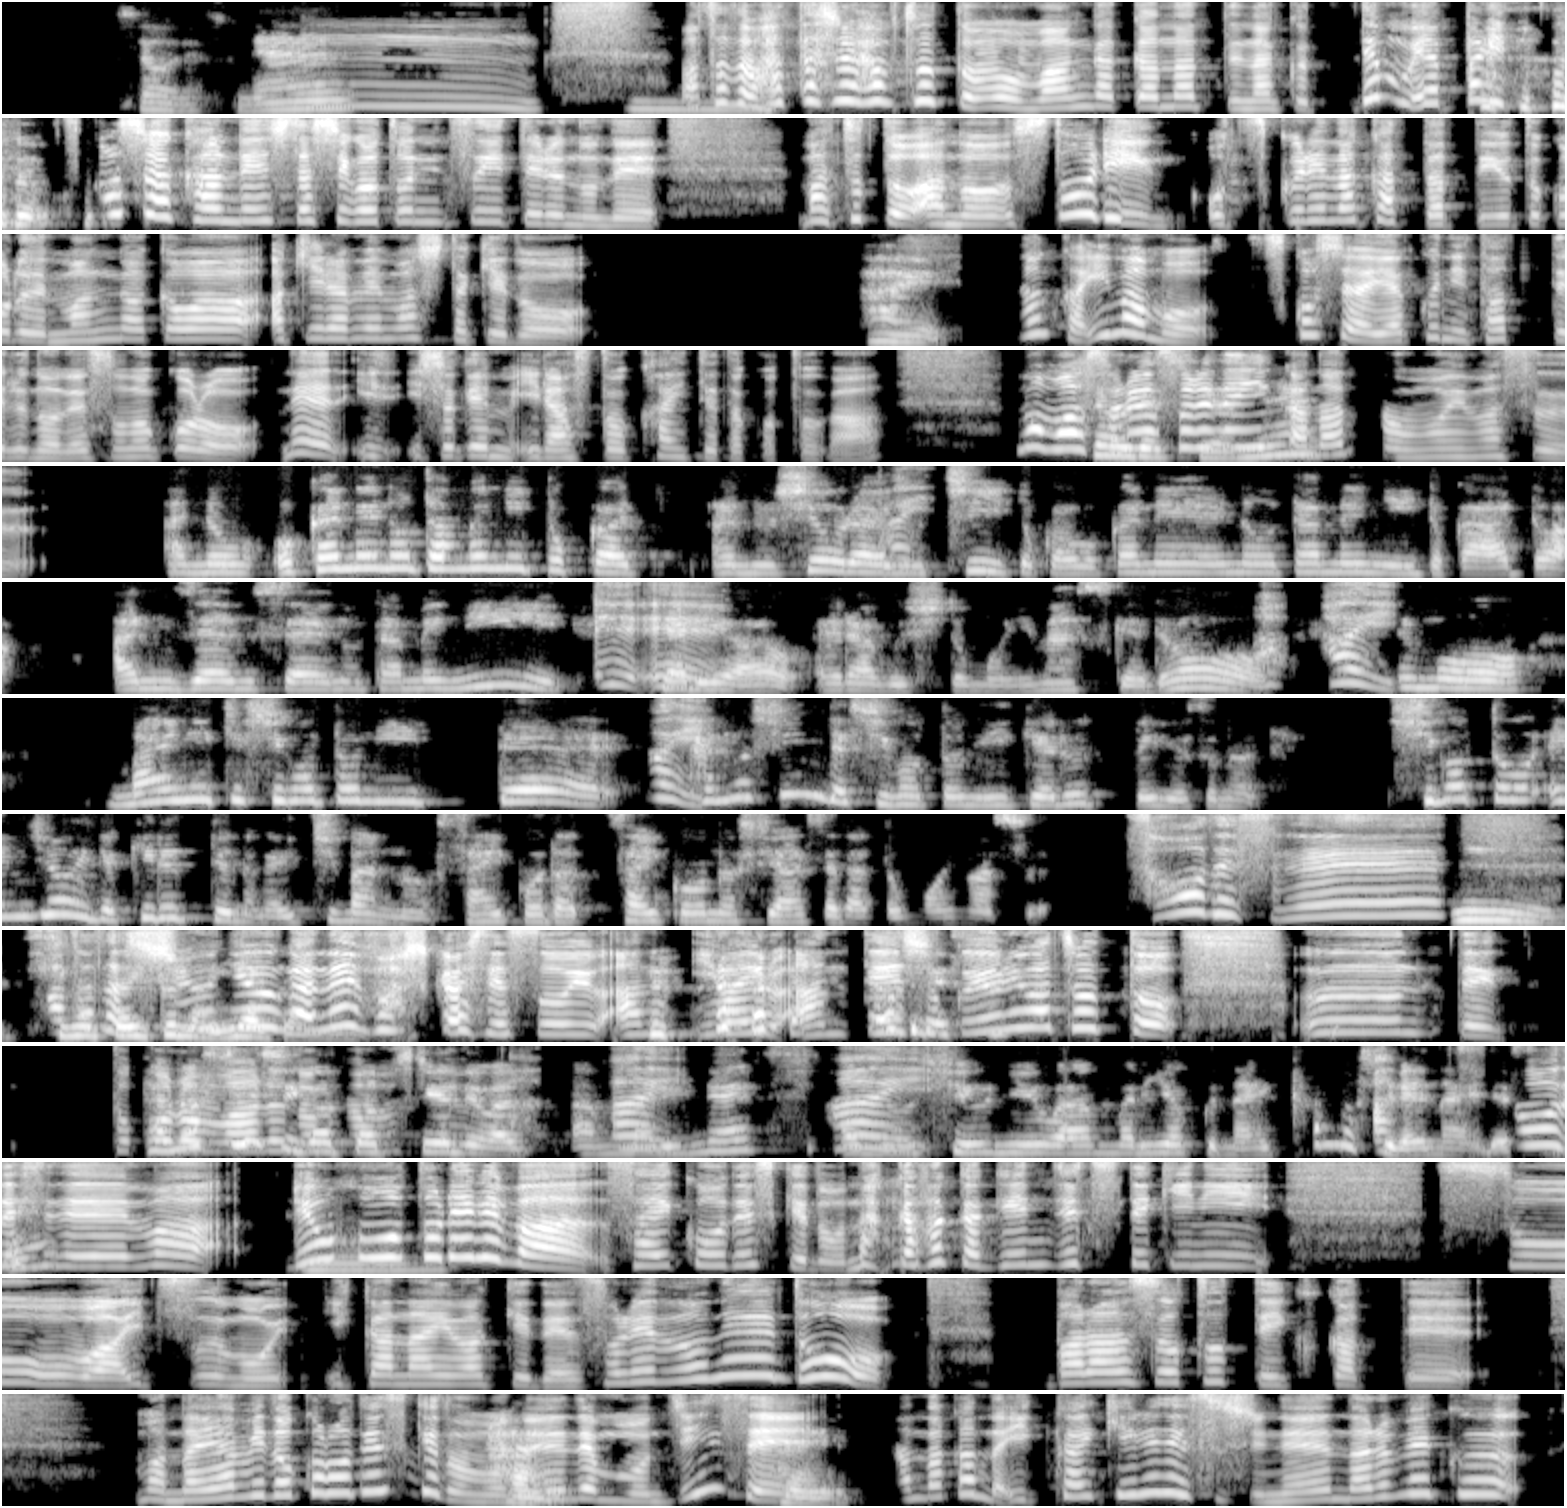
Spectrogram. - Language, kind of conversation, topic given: Japanese, unstructured, 子どもの頃に抱いていた夢は何で、今はどうなっていますか？
- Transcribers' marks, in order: laughing while speaking: "私はちょっと"; laugh; laugh; laughing while speaking: "そうです"; chuckle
